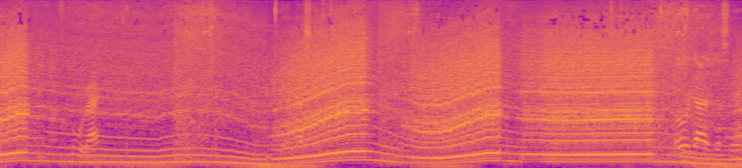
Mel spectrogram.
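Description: Car engine revving and changing pitch in a GTA-style Unity video game, with steady harmonic drone rising and falling as it accelerates and slows; a voice talks over it throughout.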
